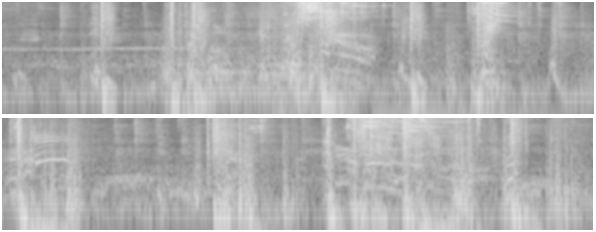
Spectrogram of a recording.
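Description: Whooshing swipes cut through the air.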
